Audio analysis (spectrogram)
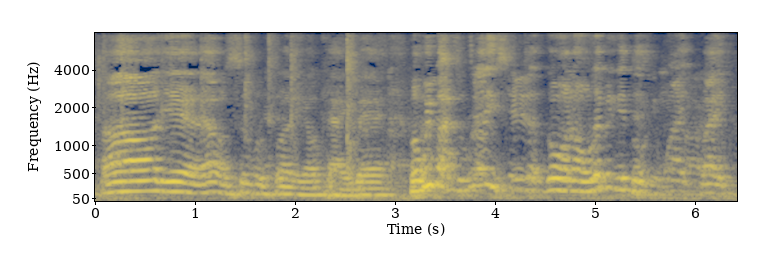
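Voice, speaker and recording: High-voiced man hosting an open mic. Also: animated, moderate pace, dark tone. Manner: loose, joking, hyping the crowd. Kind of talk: emcee banter. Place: small barbershop comedy venue. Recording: roomy, from far off, music behind.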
